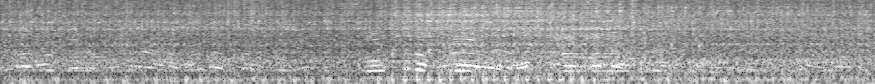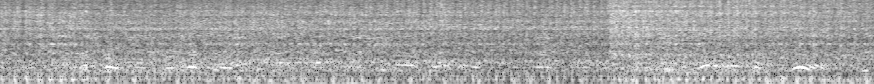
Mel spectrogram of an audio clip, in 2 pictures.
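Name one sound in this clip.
Men talk to each other nearby outdoors.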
